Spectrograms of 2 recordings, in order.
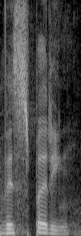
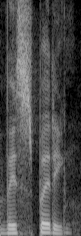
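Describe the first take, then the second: The two takes are said the same way.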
